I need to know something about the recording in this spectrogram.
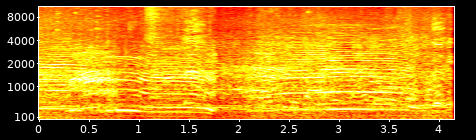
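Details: Cattle at a livestock market with a Limousin among them, lowing in overlapping sustained moos, one sliding downward then levelling off, others steady and nasal, with a busy background murmur.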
